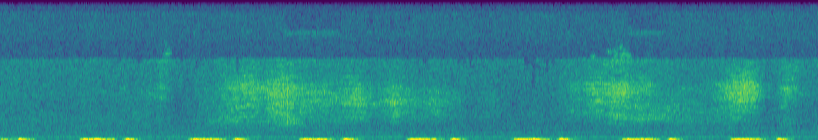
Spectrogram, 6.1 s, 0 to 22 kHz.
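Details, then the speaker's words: Binaural ASMR recording of the speaker's own heartbeat under soft-spoken rambling: a steady, regular lub-dub at about 74 beats per minute, soft and deep with a faint hum; normal heartbeat. "whether I'm nearby far away you will always always be able to hear and feel my heartbeat"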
